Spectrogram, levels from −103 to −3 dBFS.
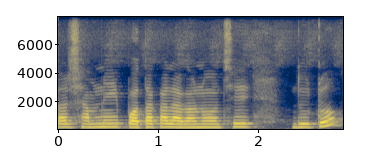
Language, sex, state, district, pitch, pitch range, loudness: Bengali, female, West Bengal, Cooch Behar, 225 Hz, 220-235 Hz, -17 LUFS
